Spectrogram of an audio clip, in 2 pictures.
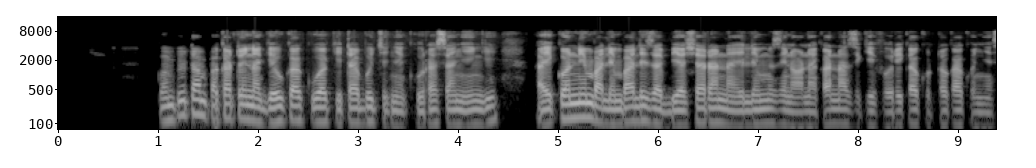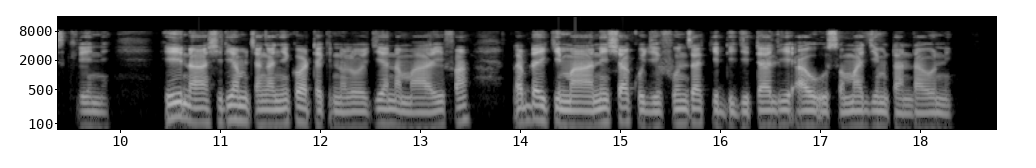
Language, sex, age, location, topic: Swahili, male, 25-35, Nairobi, education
